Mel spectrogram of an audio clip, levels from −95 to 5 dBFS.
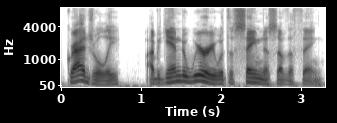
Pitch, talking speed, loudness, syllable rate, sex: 105 Hz, 200 wpm, -19 LUFS, 5.9 syllables/s, male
